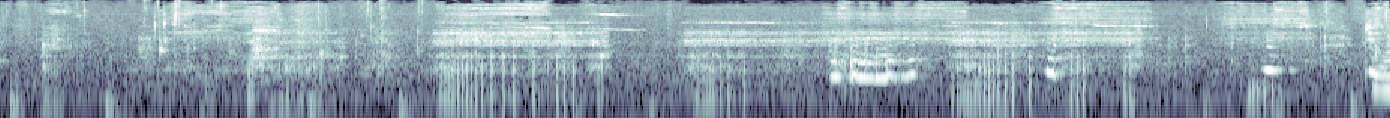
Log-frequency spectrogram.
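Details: Collies Diamond and Goldie vocalizing indoors before bed to ask to go out; short whining, growly dog sounds come in bursts between a woman's coaxing speech, with background music.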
